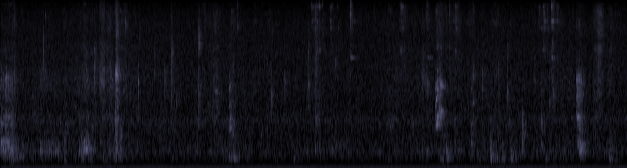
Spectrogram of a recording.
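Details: Boston Terrier pups, four of them, play with and bite their older brother indoors; brief scattered yips and soft whimpers come between scuffling and rustling. A slightly louder squeal sounds near the end.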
